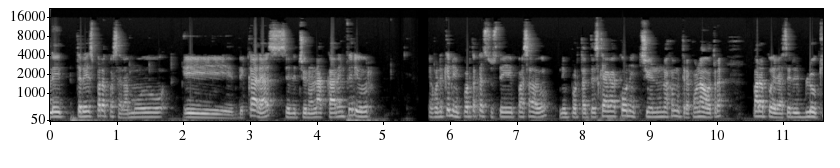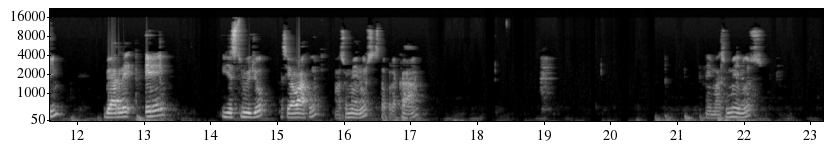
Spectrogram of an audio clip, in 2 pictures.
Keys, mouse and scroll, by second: 0.4 3, 0.7 click, 1.0 middle click, 1.2 middle click, 1.9 middle click, 2.9 click, 3.7 middle click, 4.5 alt+z, 5.2 middle click, 6.5 middle click, 8.0 middle click, 8.1 KP_1, 8.3 KP_3, 13.0 e, 15.6 click, 16.7 KP_1, 16.8 KP_3, 17.9 middle click, 19.9 middle click, 20.8 KP_1, 21.1 KP_3, 21.7 z.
